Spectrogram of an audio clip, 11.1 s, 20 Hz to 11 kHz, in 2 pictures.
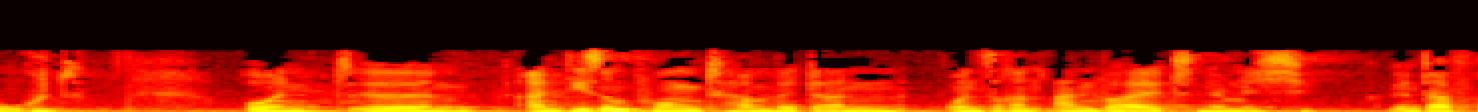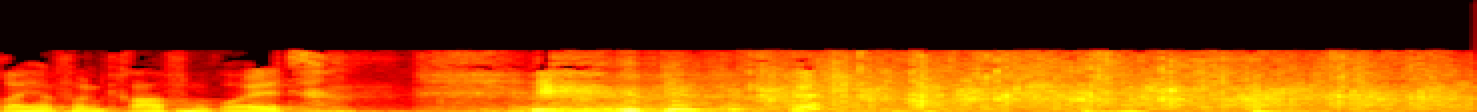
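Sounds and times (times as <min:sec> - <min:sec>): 
speech: 0:01.0 - 0:09.2
people laughing: 0:07.5 - 0:11.0
audience applause: 0:07.8 - 0:11.0
people cheering: 0:08.3 - 0:11.0.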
